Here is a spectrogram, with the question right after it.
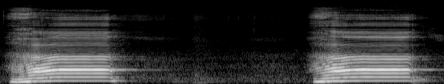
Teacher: ये वाला जो हा है ये हलक का जो सबसे नीचे वाला हिस्सा है वहाँ से अदा होता है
